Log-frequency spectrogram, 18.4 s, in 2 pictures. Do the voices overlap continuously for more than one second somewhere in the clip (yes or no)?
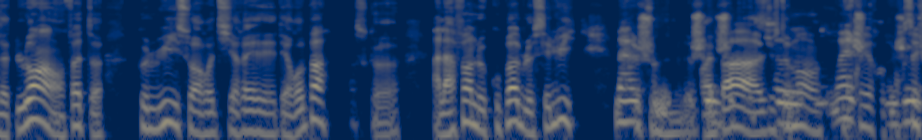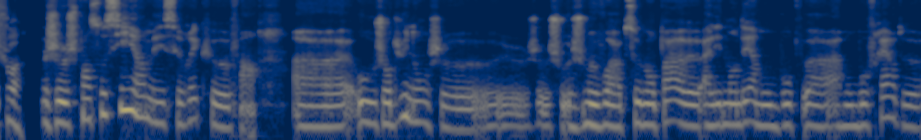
yes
